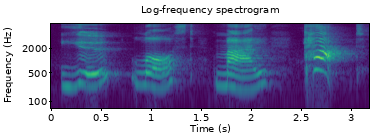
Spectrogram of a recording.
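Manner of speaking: loud, slow accusing shout; angry shout. Acted. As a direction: blame him at full volume. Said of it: "I shout".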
